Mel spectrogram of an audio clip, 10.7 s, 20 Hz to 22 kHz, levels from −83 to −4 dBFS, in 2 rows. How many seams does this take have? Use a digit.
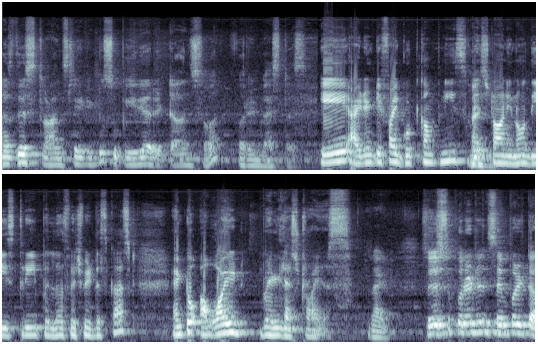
1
